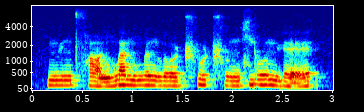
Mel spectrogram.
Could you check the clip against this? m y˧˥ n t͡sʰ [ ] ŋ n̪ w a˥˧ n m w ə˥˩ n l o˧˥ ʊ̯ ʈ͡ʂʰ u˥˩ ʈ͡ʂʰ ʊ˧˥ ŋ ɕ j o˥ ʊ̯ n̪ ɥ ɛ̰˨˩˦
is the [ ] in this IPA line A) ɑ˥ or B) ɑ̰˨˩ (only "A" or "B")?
B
